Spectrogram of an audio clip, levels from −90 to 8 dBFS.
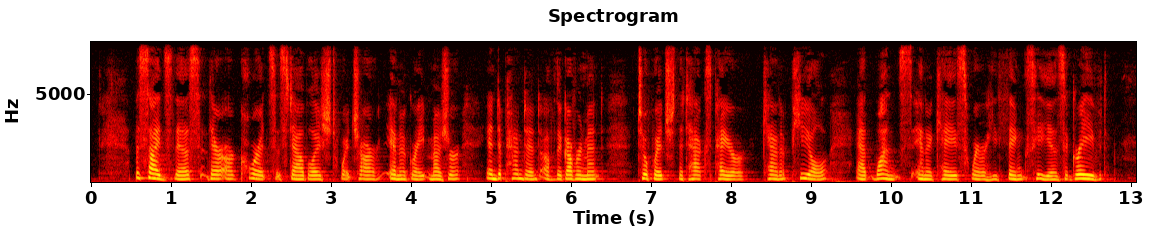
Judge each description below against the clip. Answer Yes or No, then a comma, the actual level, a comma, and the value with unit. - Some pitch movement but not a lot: No, narrow, 1.6 semitones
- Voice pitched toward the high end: Yes, high, 220 Hz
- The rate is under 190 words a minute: Yes, average, 155 wpm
